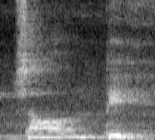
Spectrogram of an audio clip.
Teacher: So when we say Shanti, make it Sha little longer.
